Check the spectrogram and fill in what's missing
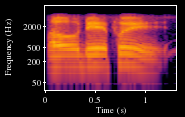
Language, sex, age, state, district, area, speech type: Bodo, male, 30-45, Assam, Chirang, rural, conversation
